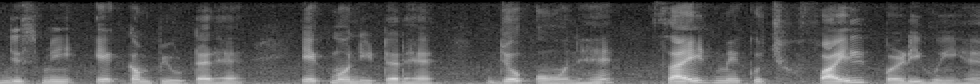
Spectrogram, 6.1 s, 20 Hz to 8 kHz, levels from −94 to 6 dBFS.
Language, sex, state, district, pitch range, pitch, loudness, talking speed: Hindi, male, Punjab, Pathankot, 135-165 Hz, 145 Hz, -22 LUFS, 165 wpm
